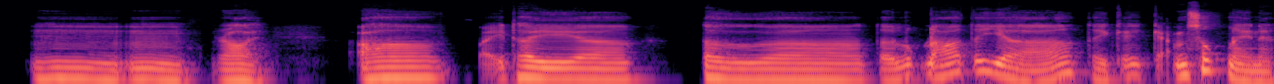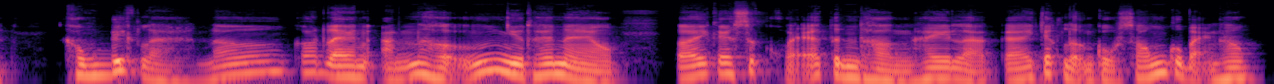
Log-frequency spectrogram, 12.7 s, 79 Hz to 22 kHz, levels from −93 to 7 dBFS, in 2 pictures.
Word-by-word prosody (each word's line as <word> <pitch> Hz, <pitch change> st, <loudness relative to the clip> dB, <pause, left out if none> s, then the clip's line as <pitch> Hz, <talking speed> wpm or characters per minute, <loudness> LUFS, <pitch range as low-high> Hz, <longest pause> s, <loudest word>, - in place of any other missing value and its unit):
Ừm, 115 Hz, -3 st, -3 dB
ừm, 110 Hz, -3 st, -2 dB
rồi, 105 Hz, -2 st, -1 dB, 0.5 s
ờ, 115 Hz, -, 0 dB, 0.5 s
vậy -, -, -7 dB
thì, 120 Hz, -3 st, +3 dB
ờ, 110 Hz, -1 st, -1 dB, 0.3 s
từ, 110 Hz, -3 st, 0 dB
ờ, 110 Hz, -1 st, -1 dB
từ 105 Hz, -, -4 dB
lúc 140 Hz, +6 st, -4 dB
đó 165 Hz, +5 st, +1 dB
tới 190 Hz, +1 st, -2 dB
giờ 110 Hz, -8 st, +1 dB
á 160 Hz, -, 0 dB
thì 105 Hz, -4 st, -5 dB
cái 140 Hz, +8 st, -5 dB
cảm 145 Hz, -, -1 dB
xúc 200 Hz, +4 st, +1 dB
này 100 Hz, -, +1 dB
nè, 90 Hz, -1 st, -3 dB, 0.3 s
không 145 Hz, -1 st, +2 dB
biết 185 Hz, -5 st, +5 dB
là 95 Hz, -5 st, -5 dB
nó 155 Hz, -, -3 dB
có 175 Hz, 0 st, -4 dB
đang 135 Hz, -4 st, +4 dB
ảnh 115 Hz, +7 st, 0 dB
hưởng 160 Hz, +7 st, +2 dB
như 160 Hz, -5 st, +8 dB
thế 150 Hz, +1 st, +2 dB
nào 105 Hz, -, +3 dB, 0.3 s
tới 135 Hz, +4 st, +3 dB
cái 165 Hz, 0 st, +2 dB
sức 175 Hz, +2 st, -2 dB
khỏe 145 Hz, -, -2 dB
tinh 145 Hz, -4 st, +3 dB
thần 100 Hz, -5 st, -1 dB
hay 120 Hz, +4 st, +1 dB
là 110 Hz, -6 st, 0 dB
cái 110 Hz, +6 st, -2 dB
chất 165 Hz, +4 st, -1 dB
lượng 100 Hz, -, 0 dB
cuộc 95 Hz, -2 st, -3 dB
sống 145 Hz, +10 st, +2 dB
của 160 Hz, -, +2 dB
bạn 105 Hz, -, -2 dB
hông? 120 Hz, +2 st, +1 dB
120 Hz, 225 wpm, -23 LUFS, 105-150 Hz, 0.5 s, như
